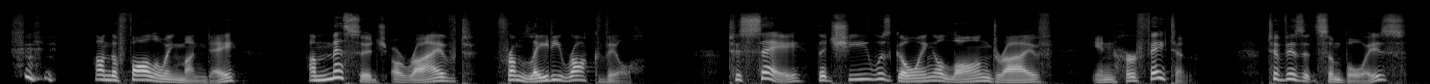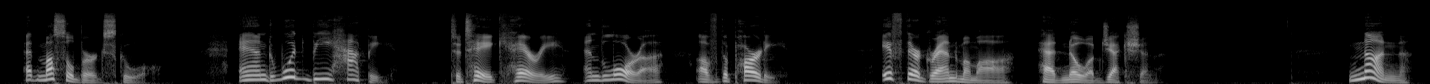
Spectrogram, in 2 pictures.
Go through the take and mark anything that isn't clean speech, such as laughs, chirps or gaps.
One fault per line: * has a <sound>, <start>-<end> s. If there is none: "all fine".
* has a laugh, 0.1-0.6 s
